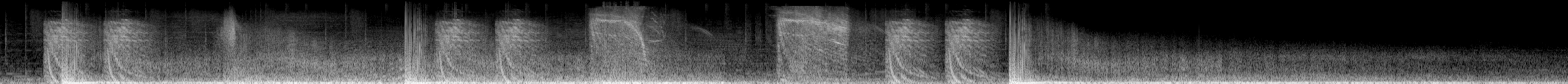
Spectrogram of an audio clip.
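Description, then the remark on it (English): Rapid bursts of sci-fi weapons fire from a fleet in a space battle crackle and zap over a deep, rumbling low-end roar, with sharp bright blasts clustered in volleys before fading into a sustained booming hum. “They're firing.”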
